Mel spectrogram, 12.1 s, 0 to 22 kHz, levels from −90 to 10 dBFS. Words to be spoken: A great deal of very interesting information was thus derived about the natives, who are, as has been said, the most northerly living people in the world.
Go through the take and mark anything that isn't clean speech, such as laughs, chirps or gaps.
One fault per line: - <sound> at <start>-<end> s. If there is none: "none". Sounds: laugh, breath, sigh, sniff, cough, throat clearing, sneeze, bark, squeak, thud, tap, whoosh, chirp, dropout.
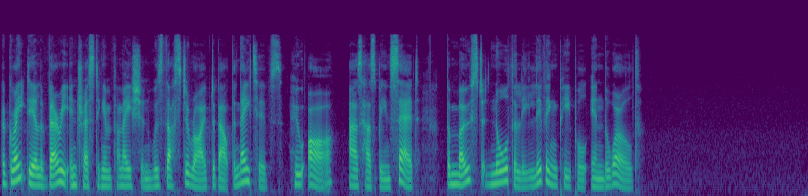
none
